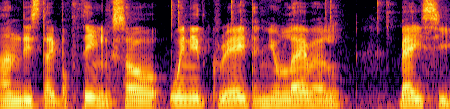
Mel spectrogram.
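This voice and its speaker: A man with a Spanish accent, at a fairly slow pace and very even loudness. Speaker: game development tutorial creator. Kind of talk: tutorial. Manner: halting, many fillers.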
